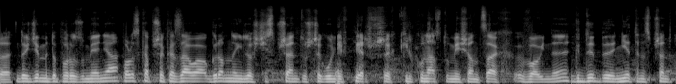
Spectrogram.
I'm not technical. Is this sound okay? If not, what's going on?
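No. A call bitrate drop runs from about 3.36 to 4.45 s. The connection's estimated capacity fell, so the encoder squeezed the sound into far less data for about a second. That coarser coding makes the audio sound rough and muffled until quality recovers.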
